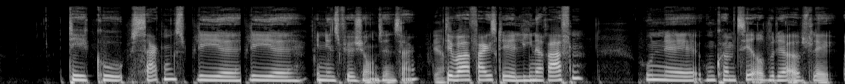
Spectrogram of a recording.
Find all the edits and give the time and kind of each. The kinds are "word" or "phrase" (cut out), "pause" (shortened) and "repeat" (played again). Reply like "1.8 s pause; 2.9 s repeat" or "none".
2.4 s repeat; 5.0 s phrase

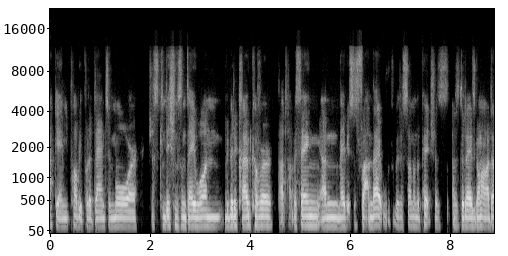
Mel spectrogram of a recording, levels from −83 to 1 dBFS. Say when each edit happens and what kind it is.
1.9 s pause; 3.5 s word; 4.5 s pause

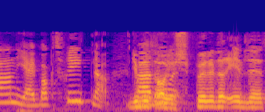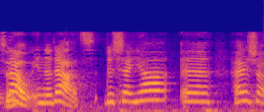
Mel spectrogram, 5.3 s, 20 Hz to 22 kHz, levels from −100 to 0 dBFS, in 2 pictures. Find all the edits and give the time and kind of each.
3.8 s word

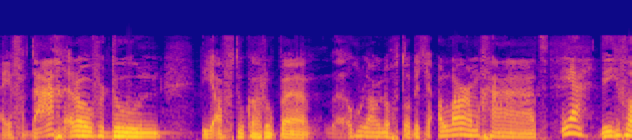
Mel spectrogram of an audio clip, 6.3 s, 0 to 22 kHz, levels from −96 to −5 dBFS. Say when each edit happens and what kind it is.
none

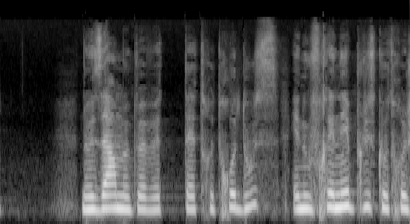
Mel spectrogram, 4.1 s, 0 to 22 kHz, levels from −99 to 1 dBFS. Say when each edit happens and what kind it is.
2.9 s pause

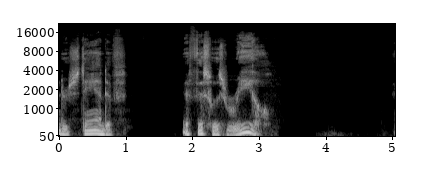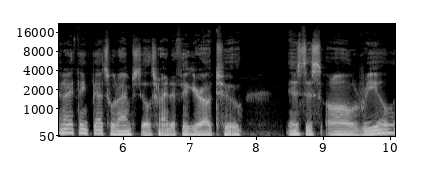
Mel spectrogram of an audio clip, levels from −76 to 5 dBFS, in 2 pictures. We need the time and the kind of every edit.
none

